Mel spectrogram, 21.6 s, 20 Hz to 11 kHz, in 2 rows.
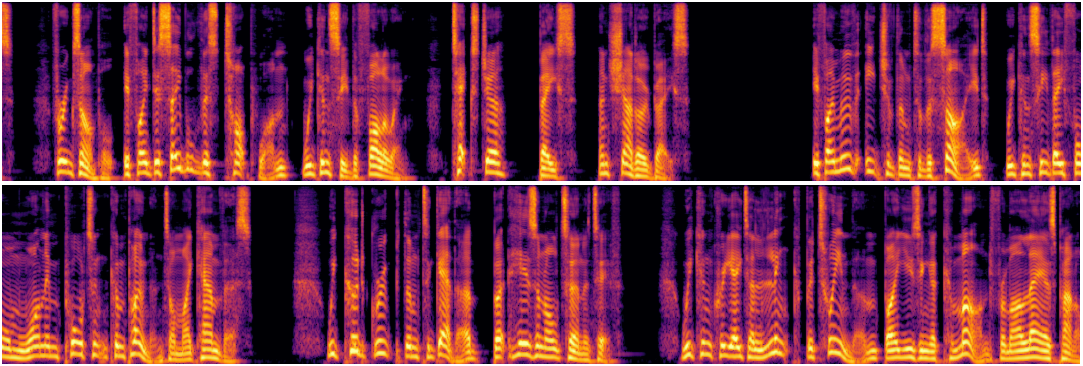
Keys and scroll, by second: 8.0 ctrl+z.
